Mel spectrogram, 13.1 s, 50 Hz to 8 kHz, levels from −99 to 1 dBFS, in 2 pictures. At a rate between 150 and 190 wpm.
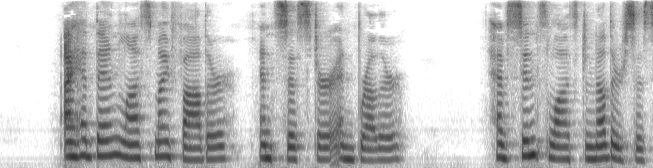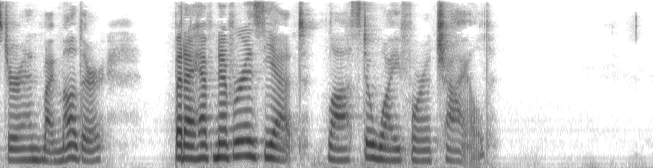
No: average, 140 wpm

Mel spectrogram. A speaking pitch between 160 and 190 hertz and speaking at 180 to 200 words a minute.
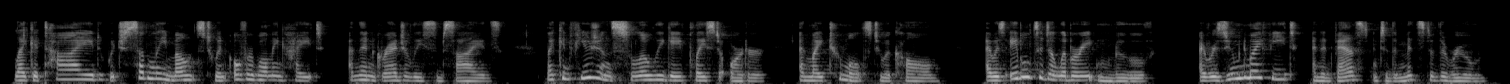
Yes: medium, 185 Hz; average, 185 wpm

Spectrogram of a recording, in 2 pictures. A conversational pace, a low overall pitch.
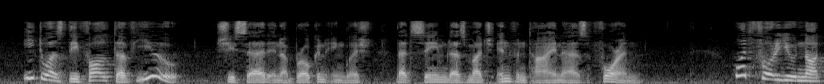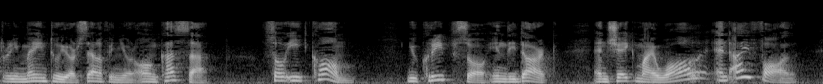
Yes: average, 165 wpm; low, 130 Hz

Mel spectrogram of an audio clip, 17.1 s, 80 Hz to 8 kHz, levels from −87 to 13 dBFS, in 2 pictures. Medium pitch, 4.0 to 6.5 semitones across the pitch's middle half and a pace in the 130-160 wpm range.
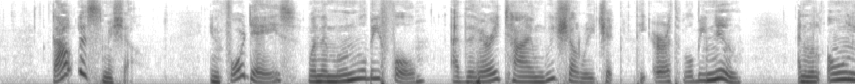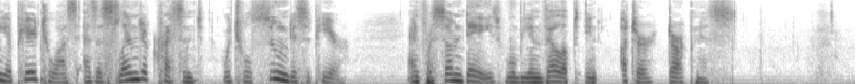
No: medium, 175 Hz; average, 5.3 semitones; average, 170 wpm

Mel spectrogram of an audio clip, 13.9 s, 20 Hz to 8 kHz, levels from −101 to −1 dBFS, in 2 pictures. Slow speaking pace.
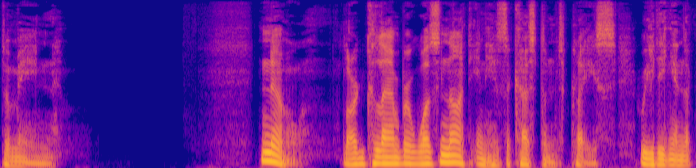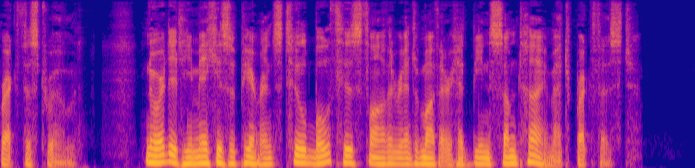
No: average, 145 wpm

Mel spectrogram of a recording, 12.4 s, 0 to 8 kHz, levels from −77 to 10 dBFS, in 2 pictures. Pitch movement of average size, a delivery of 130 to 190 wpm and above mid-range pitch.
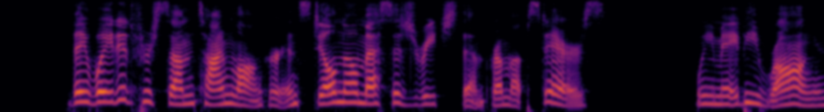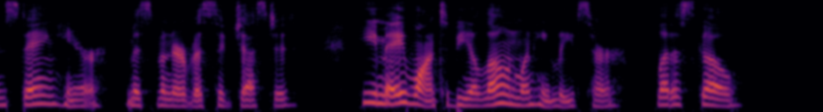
Yes: average, 4.5 semitones; average, 180 wpm; high, 200 Hz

